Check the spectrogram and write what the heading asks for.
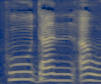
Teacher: Here we have a tanween followed by letter of the throat, hamza. So this is going to have idhar. Noon sound is going to be clear.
